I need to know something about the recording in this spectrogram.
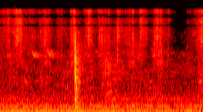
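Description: Faint scrubbing of a small brush over the aluminium fins of a window air conditioner's coil, with one sharp click about three-quarters of a second in.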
